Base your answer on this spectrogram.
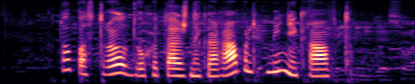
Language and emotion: Russian, neutral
